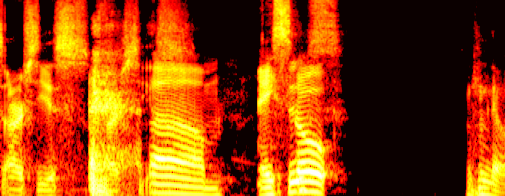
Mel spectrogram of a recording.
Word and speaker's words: Arceus: It's Arceus. Arceus. Asus? So- No, it's definitely not Aces.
